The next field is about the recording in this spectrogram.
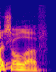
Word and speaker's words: Olave: Like he's ahead of, he's behind Chris, how is it pronounced? Olave? – Chris Olave. – Love Olave. Olave, okay.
